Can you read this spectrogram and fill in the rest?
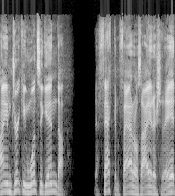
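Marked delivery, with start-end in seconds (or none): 1.9-3.5 put-on thick Irish-Scottish brogue. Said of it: "Was that Scottish?".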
